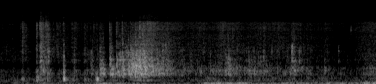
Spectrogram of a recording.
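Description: Loose material pours out of a bucket into a plastic crate with a rustling hiss.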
